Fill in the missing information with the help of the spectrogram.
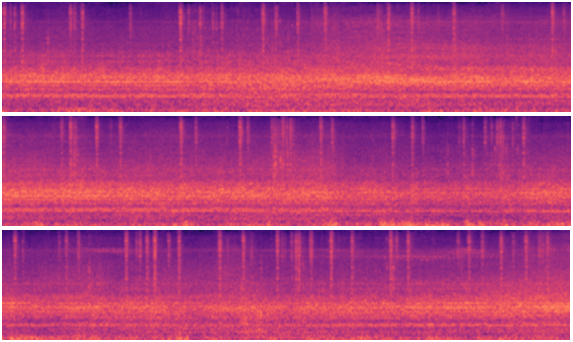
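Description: Fat-tire e-bike riding along a road: a steady whine from the bike, with its pitch easing slightly lower, over a low wind rumble on the microphone and scattered light ticks.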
